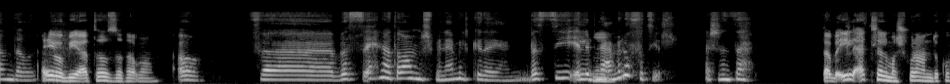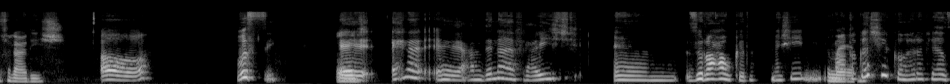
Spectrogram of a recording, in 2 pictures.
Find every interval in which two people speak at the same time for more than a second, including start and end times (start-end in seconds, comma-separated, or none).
none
